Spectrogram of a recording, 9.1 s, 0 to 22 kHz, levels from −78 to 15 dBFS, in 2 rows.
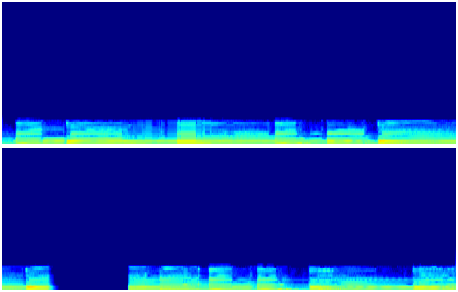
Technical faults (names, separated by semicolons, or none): robotic sound from repeated short buffers; call audio freeze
